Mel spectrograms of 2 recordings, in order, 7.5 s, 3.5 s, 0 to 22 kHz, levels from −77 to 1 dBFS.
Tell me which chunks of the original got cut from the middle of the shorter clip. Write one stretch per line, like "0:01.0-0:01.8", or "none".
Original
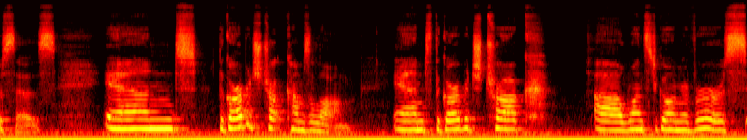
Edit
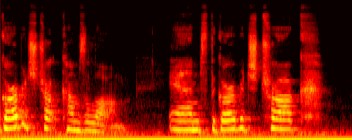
none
